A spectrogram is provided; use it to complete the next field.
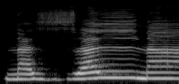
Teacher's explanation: زا کی clear buzzing sound, نزلنا، نا پہ 2 کاؤنٹس۔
